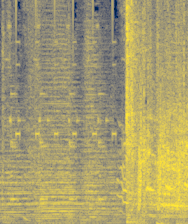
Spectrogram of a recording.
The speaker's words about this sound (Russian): Бомбардировщик сотрясается от удара, и Пейдж падает в отсек с боеприпасами.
